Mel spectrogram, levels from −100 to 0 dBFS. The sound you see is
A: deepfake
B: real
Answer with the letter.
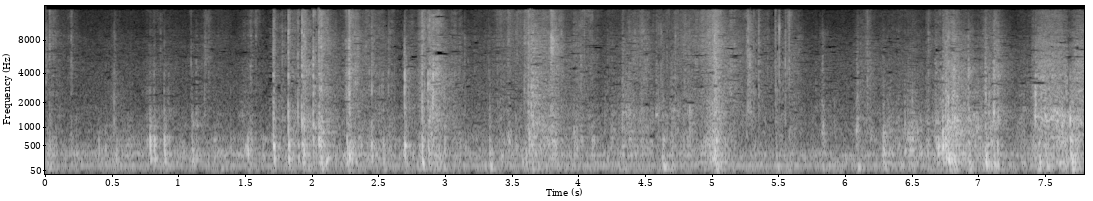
B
